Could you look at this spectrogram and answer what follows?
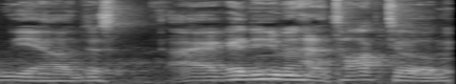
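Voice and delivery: usual speaking voice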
